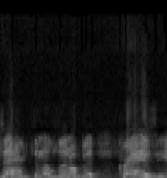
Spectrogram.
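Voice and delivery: ordinary delivery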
